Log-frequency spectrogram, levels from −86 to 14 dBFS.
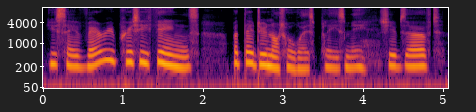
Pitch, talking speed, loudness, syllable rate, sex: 225 Hz, 165 wpm, -17 LUFS, 4.5 syllables/s, female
